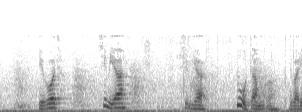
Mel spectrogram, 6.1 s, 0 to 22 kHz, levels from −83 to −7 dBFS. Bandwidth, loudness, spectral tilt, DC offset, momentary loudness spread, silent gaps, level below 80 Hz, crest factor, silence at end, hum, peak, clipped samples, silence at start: 6.4 kHz; -36 LUFS; -8 dB/octave; under 0.1%; 17 LU; none; -44 dBFS; 16 dB; 0 s; none; -18 dBFS; under 0.1%; 0 s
